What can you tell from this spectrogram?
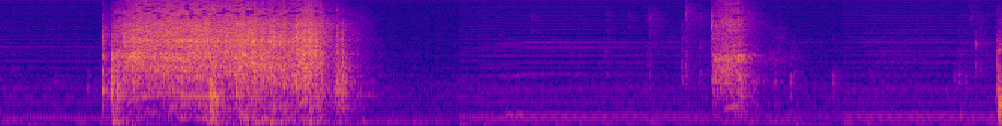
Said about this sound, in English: I like these drills. They're cheap.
